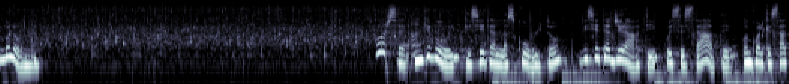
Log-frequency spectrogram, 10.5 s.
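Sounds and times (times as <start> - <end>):
speech: 0.0 - 0.6, 5.1 - 10.5
flowing stream water in mountain woods: 0.0 - 6.8.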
